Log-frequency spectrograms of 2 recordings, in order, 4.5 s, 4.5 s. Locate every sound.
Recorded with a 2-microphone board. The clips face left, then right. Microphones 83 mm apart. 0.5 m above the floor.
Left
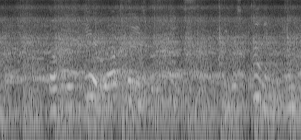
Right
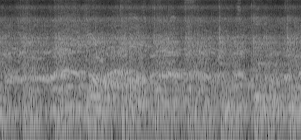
0.7 s a woman speaking: 60° left (ahead or behind), 2.5 m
